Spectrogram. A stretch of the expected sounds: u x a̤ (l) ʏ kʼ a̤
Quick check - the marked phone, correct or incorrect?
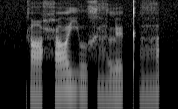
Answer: correct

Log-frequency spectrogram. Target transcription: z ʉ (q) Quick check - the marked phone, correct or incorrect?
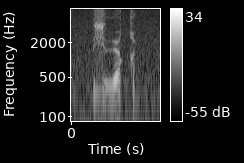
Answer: correct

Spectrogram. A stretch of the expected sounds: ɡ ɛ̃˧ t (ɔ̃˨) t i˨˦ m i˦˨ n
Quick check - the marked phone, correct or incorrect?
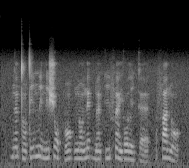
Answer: correct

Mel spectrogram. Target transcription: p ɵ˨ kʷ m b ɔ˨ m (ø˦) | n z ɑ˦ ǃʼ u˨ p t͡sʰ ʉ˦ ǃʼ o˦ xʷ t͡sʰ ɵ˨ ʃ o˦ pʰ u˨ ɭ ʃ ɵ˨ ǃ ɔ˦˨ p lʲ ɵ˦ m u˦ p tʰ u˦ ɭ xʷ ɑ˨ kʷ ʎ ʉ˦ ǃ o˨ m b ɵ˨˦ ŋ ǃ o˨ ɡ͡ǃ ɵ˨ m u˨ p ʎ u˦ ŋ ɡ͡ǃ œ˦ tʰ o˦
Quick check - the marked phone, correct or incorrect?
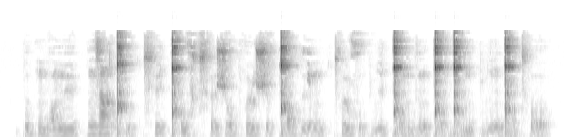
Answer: incorrect: ʉ˦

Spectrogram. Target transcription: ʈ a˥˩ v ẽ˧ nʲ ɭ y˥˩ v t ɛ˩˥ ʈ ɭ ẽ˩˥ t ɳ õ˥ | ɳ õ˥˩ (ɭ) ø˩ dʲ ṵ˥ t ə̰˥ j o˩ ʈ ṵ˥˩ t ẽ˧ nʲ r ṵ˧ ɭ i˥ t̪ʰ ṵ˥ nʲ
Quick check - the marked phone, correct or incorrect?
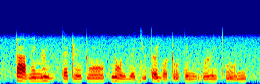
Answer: incorrect: ʎ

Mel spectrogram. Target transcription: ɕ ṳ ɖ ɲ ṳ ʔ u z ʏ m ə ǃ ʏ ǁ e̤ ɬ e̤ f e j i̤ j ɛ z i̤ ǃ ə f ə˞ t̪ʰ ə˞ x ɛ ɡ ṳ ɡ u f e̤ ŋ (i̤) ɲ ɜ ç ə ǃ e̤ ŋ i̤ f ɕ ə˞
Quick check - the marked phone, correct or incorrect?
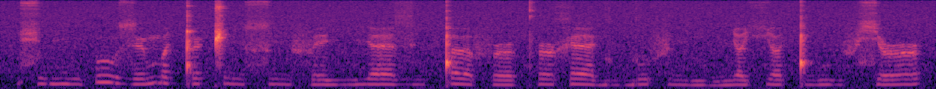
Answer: incorrect: e̤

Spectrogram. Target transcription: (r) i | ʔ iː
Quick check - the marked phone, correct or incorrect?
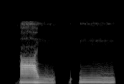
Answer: incorrect: ʕ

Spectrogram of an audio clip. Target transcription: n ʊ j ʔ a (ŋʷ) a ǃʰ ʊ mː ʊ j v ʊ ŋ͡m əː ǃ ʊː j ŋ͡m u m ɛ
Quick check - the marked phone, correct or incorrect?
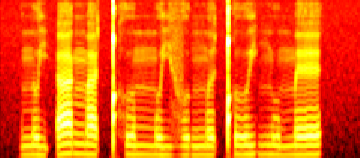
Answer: incorrect: ŋ͡m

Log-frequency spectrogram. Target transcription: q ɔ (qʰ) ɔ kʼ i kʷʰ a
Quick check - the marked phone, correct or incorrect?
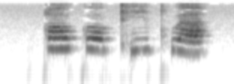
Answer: incorrect: k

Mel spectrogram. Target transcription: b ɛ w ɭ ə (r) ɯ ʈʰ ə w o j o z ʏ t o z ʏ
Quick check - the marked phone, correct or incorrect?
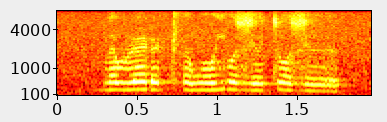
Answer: incorrect: ɽ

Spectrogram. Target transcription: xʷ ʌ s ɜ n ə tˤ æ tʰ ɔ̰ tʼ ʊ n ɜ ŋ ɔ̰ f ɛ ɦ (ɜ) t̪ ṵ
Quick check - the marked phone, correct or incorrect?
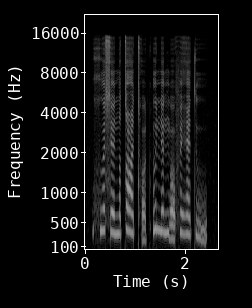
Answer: incorrect: æ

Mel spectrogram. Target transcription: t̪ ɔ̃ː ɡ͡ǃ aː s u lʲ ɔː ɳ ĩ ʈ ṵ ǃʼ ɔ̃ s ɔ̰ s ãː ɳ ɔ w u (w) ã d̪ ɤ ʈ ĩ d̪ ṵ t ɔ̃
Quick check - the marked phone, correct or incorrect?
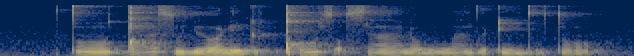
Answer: correct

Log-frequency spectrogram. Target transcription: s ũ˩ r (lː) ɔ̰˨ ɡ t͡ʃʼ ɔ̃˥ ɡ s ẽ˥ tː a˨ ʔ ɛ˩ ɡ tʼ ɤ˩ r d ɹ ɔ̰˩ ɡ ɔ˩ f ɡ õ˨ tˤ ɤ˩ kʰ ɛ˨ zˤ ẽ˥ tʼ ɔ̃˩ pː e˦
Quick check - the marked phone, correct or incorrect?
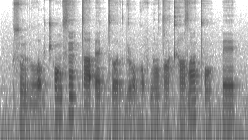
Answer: correct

